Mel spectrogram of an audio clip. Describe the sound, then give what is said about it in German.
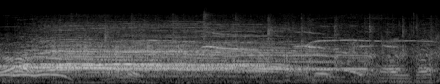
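A loud burst of cheering and whooping from several voices, with scattered clapping underneath, celebrating a band reaching number one in the charts, sustained for a few seconds before tapering off slightly at the end. “Deswegen erstmal Glückwunsch zur Top-Platzierung in den Charts auf die 1 und Applaus!”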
